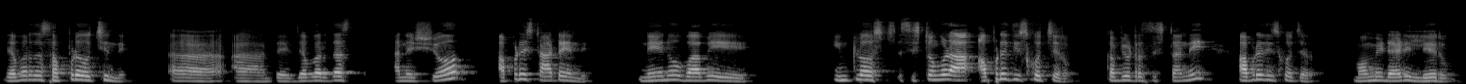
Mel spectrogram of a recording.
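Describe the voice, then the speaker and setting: A young adult preacher giving a Sunday sermon, constantly prompting the listeners with quick questions and slipping English phrases into the talk. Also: mid-range voice. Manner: peppers talk with rhetorical questions and prompts to the congregation. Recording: dull lo-fi church recording.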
